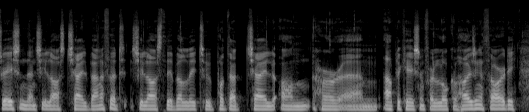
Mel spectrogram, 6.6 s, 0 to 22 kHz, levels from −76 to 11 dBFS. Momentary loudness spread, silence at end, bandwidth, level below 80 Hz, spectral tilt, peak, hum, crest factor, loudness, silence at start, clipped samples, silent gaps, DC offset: 4 LU; 0 s; 15.5 kHz; -58 dBFS; -5.5 dB/octave; -4 dBFS; none; 18 dB; -21 LUFS; 0 s; under 0.1%; none; under 0.1%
